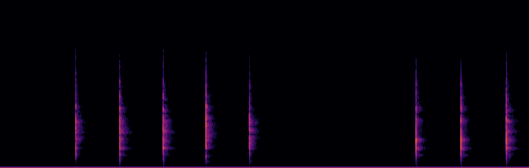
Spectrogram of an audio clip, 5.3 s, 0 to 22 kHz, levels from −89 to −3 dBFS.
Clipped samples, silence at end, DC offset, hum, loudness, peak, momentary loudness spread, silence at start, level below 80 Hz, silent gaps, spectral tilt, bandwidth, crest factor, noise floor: under 0.1%; 0.15 s; 0.3%; none; -48 LUFS; -16 dBFS; 7 LU; 0.75 s; -82 dBFS; none; 3 dB/octave; 15.5 kHz; 38 dB; -79 dBFS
